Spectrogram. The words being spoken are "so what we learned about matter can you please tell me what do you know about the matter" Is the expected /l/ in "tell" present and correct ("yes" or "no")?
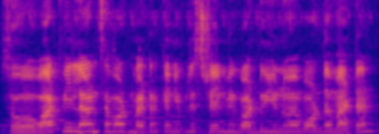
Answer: no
